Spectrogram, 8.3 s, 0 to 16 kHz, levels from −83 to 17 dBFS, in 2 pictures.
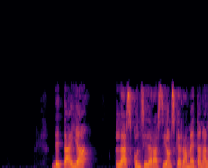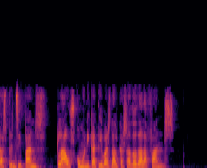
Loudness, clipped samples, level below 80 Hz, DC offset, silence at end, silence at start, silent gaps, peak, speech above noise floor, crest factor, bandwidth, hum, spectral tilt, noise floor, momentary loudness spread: -18 LUFS; under 0.1%; -66 dBFS; under 0.1%; 0.7 s; 1.05 s; none; -2 dBFS; 59 dB; 18 dB; 8.4 kHz; none; -3 dB/octave; -77 dBFS; 9 LU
